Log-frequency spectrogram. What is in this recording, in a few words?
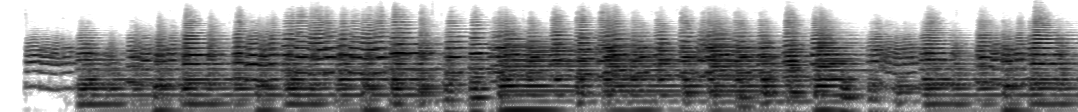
Turkish Rondo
